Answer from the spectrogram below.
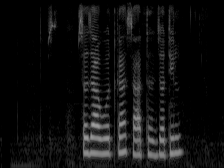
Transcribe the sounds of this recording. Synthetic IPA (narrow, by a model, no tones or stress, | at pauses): sʌd͡zawʌt̪kasat̪ʰd͡zʌt̪il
